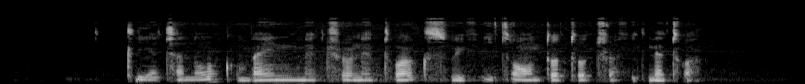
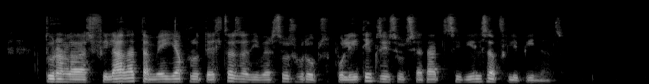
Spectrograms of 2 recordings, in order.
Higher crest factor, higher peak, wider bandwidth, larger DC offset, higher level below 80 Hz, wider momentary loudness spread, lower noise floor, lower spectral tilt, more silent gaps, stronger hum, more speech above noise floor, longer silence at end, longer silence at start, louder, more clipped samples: about the same, 20 dB vs 24 dB; about the same, -4 dBFS vs -6 dBFS; second, 9.6 kHz vs 11.5 kHz; neither; first, -70 dBFS vs -78 dBFS; about the same, 10 LU vs 10 LU; about the same, -72 dBFS vs -73 dBFS; about the same, -4 dB/octave vs -4.5 dB/octave; neither; neither; first, 50 dB vs 44 dB; first, 1.05 s vs 0.9 s; first, 1.25 s vs 0.45 s; first, -22 LUFS vs -29 LUFS; neither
